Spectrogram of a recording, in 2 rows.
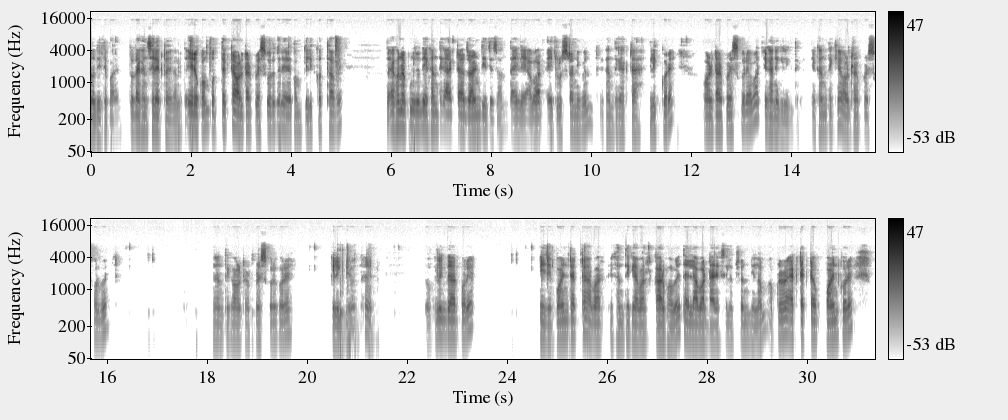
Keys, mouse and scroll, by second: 0.4-0.9 alt+scroll down 1, 0.9 alt+scroll up 1, 1.5-2.0 alt+scroll down 1, 6.5-7.4 alt+scroll up 1, 13.2 alt+click, 24.4 alt+scroll down 1, 28.7-29.1 alt+scroll up 1, 29.4 alt+scroll down 1.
